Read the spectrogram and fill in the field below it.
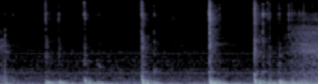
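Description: Several bursts of computer keyboard keystrokes, fairly close, as a password is typed during an online betting deposit, uneven in rhythm with short pauses between clusters of clicks.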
